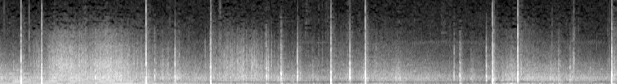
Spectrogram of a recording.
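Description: Fireworks going off: many sharp cracks and bangs at irregular intervals, sometimes several in quick succession.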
